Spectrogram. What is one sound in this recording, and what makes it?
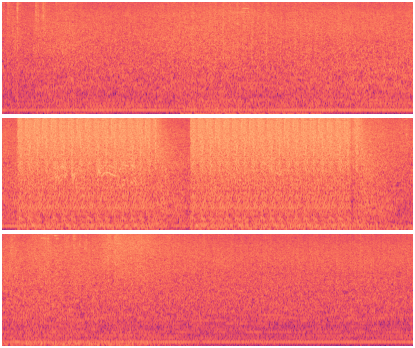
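A propeller engine drones steadily.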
